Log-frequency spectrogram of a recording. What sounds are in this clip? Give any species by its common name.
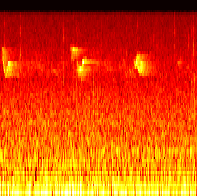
Red-eyed Vireo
